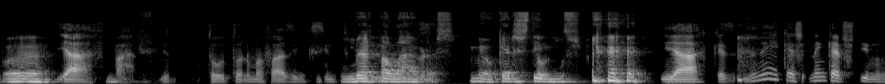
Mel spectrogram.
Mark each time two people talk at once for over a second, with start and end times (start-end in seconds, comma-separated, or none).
none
